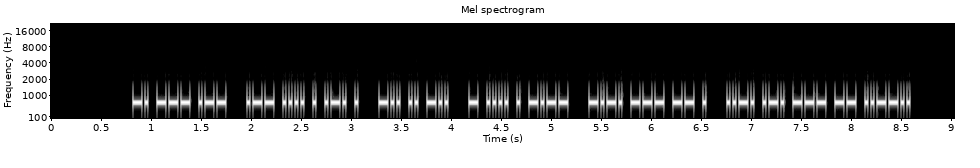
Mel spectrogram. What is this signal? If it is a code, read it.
Morse code, heard as a keyed tone, about 40 wpm, 700 Hz. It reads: NOW WHERE DID THEY COME FROM?
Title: Sentences from Top 200 Words 40wpm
